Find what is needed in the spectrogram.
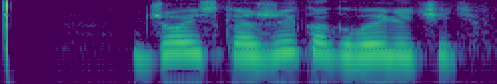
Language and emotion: Russian, neutral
